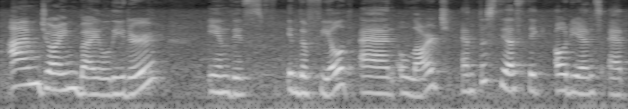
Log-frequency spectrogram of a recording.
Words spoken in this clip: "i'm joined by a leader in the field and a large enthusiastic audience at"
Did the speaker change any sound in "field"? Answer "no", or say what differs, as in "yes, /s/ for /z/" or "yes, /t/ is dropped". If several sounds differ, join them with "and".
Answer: no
